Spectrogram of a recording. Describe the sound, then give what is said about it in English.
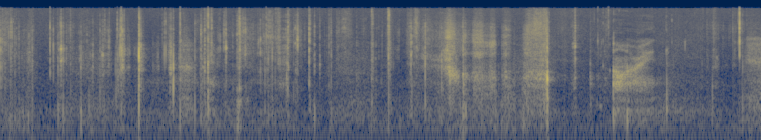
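Tarot cards are drawn out of their box with crinkling, scraping and light tapping of card and packaging, under soft whispering. “Taking the cards out.”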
